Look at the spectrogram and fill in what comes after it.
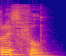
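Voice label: "blissful", British English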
